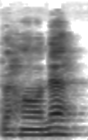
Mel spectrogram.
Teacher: Vurğu sonuncu hecanın üzərindədir. Bəhanə düzdür.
